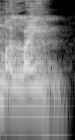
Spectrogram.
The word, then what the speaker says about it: malign: भाई दो वर्ड्स होते हैं, एक होता है बिनाइन, एक होता है मलाइन। मलाइन, देखो मलाइन की स्पेलिंग होती है MALIGN, मलाइन, और बिनाइन की स्पेलिंग यहां लिखी है।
